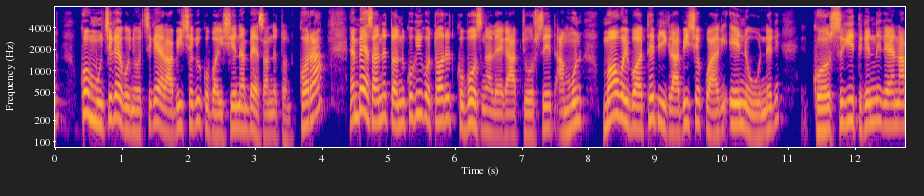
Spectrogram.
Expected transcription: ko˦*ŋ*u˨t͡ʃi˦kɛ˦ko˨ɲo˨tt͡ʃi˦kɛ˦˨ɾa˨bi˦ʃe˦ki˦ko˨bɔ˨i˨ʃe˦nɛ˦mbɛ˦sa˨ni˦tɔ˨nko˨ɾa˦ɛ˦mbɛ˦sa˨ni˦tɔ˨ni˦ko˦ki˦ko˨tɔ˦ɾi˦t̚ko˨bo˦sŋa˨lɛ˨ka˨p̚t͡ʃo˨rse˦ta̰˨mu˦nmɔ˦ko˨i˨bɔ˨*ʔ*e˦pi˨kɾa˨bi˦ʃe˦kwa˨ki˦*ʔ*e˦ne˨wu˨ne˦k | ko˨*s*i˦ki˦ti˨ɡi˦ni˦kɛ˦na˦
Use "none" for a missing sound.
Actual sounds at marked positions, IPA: m, t, ʔ, s

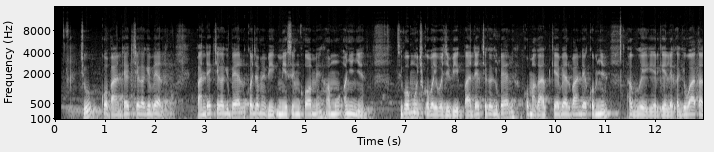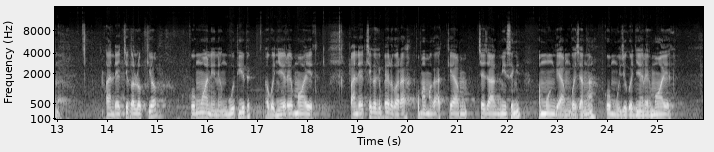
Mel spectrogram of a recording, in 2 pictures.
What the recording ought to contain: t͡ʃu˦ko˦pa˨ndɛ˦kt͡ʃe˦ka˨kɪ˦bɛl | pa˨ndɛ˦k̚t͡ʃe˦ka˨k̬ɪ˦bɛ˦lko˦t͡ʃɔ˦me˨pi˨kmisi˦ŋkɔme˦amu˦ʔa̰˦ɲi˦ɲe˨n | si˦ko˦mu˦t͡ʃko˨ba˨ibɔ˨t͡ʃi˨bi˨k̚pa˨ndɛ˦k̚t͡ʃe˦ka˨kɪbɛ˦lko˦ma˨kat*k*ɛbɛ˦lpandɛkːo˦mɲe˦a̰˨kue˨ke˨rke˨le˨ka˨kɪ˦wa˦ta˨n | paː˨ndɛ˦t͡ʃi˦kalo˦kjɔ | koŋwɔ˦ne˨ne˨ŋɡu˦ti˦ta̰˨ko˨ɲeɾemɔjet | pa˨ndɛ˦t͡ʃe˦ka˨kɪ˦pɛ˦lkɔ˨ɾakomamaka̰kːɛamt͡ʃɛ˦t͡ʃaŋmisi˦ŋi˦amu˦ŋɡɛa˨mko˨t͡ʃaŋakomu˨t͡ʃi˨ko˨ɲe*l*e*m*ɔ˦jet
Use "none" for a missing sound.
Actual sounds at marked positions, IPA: k, ɾ, m

